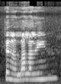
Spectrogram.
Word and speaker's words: phenylalanine: second one is the most fun to say phenylalanine been a lalalina canelloni and then your last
